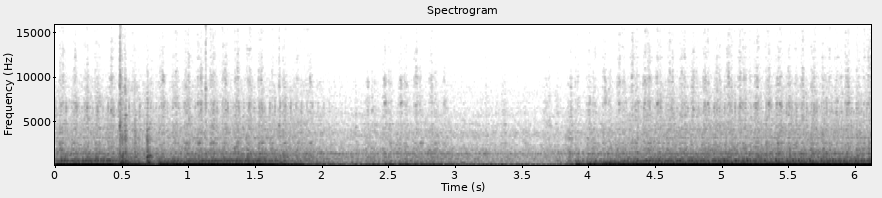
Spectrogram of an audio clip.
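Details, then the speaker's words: Small carbureted vehicle kept running on starting fluid sprayed into the carburetor horn, with white smoke: steady low idle sags and nearly dies for about two seconds, then recovers; engine running rough and stumbling. "me it ain't happy it is not happy"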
